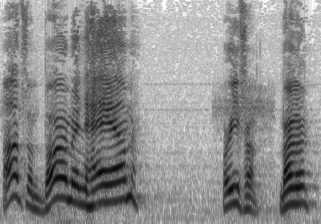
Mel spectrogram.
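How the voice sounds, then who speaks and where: Middle-aged Southern male radio host, slightly high voice, lively jokey banter. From American South. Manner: quick, animated, jokey banter with callers. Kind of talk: sports talk radio.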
